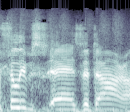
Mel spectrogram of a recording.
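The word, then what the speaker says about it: Philippe Zdar: I can't pronounce Philippe Zadar. Is that the best pronunciation of the producer? – Philippe Zadar. Aye, Zadar. That's his name. Yes, aye.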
